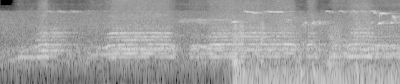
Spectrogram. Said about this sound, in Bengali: ট্রেন আবার চলা শুরু করলো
